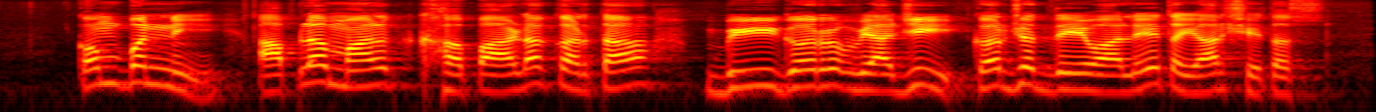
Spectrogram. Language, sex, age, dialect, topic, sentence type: Marathi, male, 36-40, Northern Konkan, banking, statement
